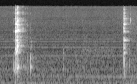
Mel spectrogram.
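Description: A metal spoon clinking against glass bowls while flour is spooned from one glass bowl into another: one sharp clink about a quarter second in, then a lighter tap near the end.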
